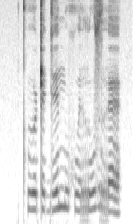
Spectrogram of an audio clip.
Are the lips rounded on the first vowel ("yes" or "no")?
no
